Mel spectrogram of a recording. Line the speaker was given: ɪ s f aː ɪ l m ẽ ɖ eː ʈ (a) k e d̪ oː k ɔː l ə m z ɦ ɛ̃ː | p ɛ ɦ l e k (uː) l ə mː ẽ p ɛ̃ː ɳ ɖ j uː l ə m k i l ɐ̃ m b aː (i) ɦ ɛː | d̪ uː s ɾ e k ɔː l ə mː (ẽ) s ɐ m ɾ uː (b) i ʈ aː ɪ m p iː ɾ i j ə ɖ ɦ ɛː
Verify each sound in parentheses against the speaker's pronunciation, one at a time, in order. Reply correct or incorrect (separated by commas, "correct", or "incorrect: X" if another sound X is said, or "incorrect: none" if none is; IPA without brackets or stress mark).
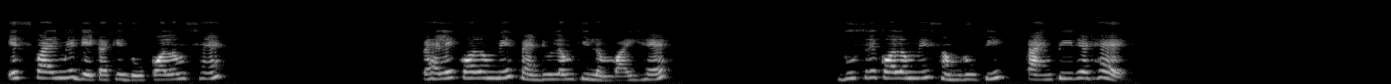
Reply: correct, incorrect: ɔː, correct, correct, incorrect: p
